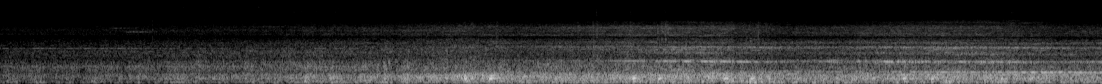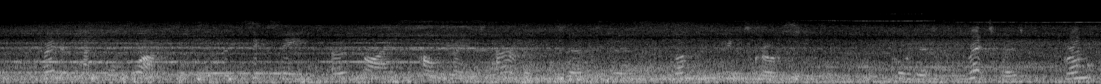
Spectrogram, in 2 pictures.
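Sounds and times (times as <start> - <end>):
train pulling in: 0.0 - 22.0.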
